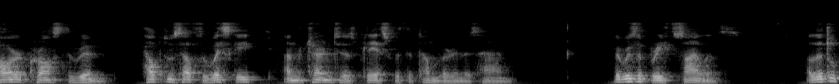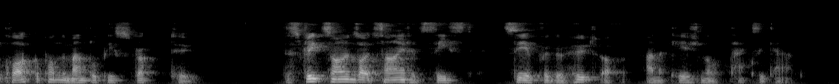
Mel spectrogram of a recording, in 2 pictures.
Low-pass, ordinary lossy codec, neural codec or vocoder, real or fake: 7.2 kHz; MP3, 64 kbps; none; real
